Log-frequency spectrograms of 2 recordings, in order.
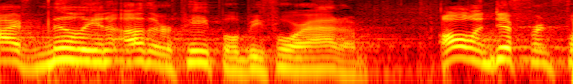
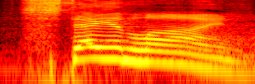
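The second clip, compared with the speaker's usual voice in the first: slow emphatic stay in line; much slower than usual. Shown as a demonstration. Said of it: "It means stay in the line".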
